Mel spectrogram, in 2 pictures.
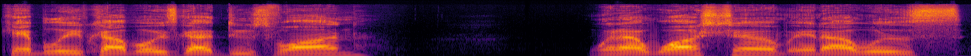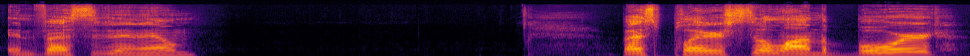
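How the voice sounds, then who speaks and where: A man's voice: on the high side, steady tone, slow pace, long pauses, darkish tone, clean tone, dry recording, studio quality. A man hosting a live stream, giving casual draft commentary and reading out stats in clipped phrases.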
